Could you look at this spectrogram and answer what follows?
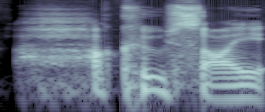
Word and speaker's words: Hokusai: So the Fender Hokusai, yeah, that's how you pronounce that.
